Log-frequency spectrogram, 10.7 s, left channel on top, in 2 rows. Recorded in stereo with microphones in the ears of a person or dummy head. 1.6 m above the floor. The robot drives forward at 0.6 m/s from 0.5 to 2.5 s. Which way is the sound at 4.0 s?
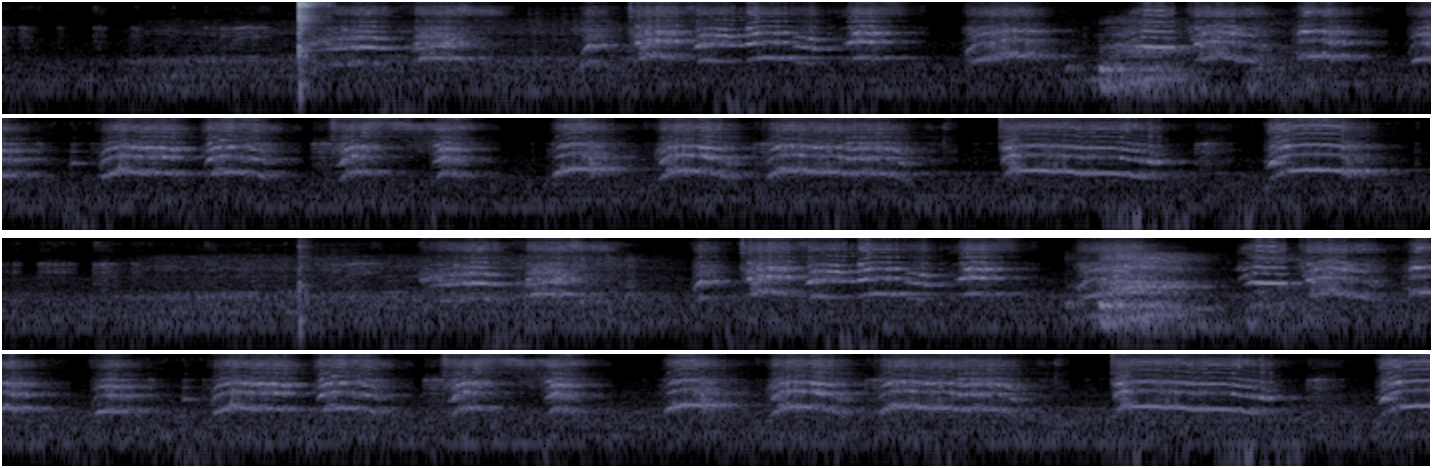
45° right (ahead or behind).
